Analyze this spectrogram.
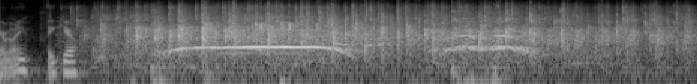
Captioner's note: audience cheering and applauding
